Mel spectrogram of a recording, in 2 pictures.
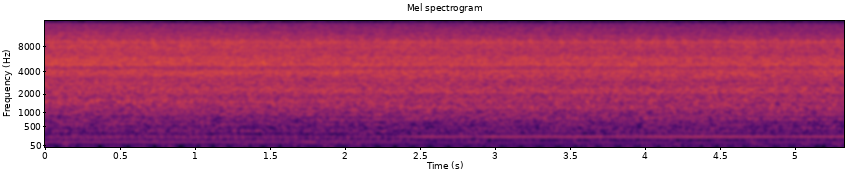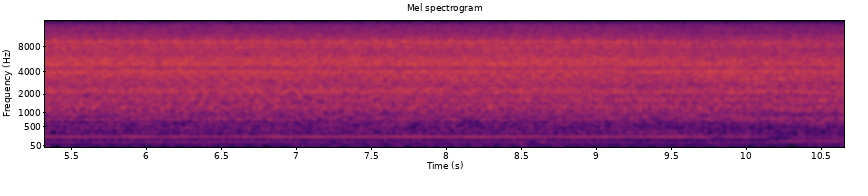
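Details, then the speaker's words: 2013 BMW F30 328i N20 after timing chain assembly replacement, not run for about 6 months, just after first start: smooth, even idle with a steady low hum, no ticking or rattle and no exhaust smoke; engine running healthy. "there's no smoke or anything at the exhaust either let's let it run for a bit and see what happens"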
